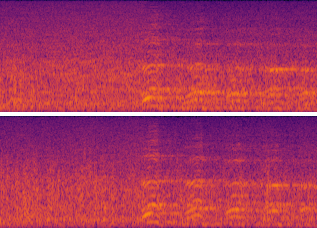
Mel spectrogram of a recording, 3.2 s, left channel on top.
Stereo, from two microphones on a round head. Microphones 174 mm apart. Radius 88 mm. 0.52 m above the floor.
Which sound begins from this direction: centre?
Laughter, at 1.4 s.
